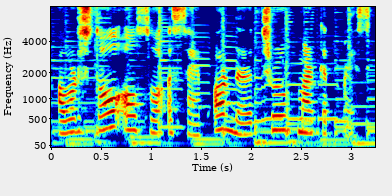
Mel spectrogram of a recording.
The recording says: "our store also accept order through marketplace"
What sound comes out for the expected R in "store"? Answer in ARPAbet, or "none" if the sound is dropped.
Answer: L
